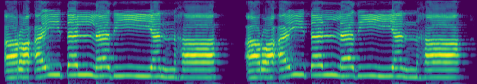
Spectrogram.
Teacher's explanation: یا مدہ کو ہم کس طرح پڑھتے ہیں؟ ایک الف کے باقدر کھینچ کر · زی میں ایک الف کے باقدر کھینچیں گے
